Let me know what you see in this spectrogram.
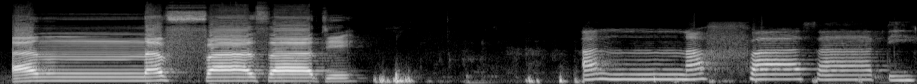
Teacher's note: Ujung gigi seri atas disentuhkan ke bibir bawah bagian dalam.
